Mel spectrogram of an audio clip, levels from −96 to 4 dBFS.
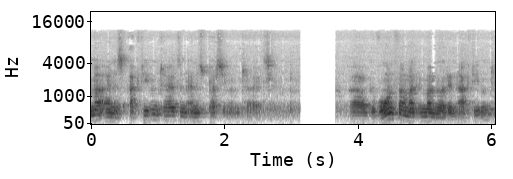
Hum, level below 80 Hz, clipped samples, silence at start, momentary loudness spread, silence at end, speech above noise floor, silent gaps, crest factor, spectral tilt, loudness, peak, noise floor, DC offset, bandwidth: none; -74 dBFS; under 0.1%; 0 s; 15 LU; 0 s; 63 dB; none; 20 dB; -4 dB/octave; -23 LUFS; -4 dBFS; -86 dBFS; under 0.1%; 12.5 kHz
